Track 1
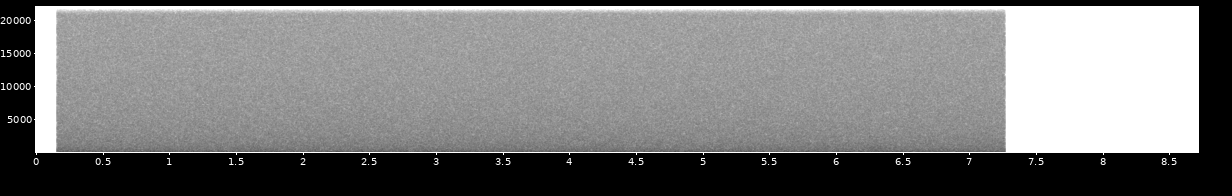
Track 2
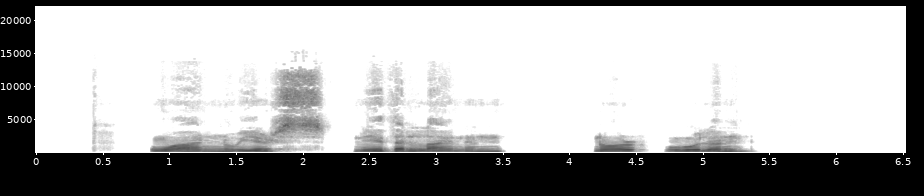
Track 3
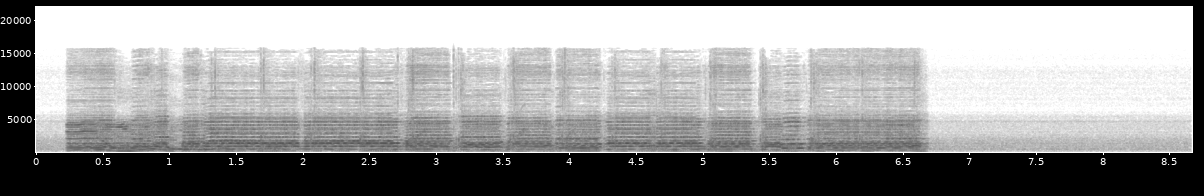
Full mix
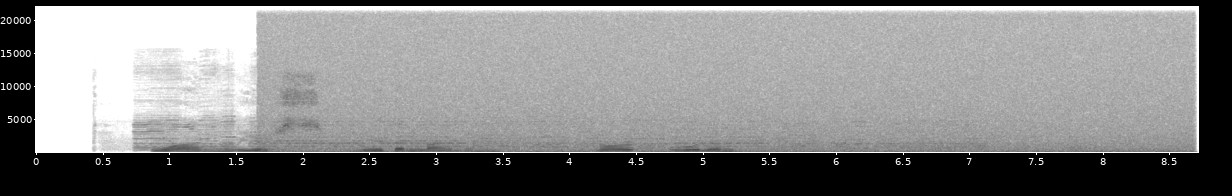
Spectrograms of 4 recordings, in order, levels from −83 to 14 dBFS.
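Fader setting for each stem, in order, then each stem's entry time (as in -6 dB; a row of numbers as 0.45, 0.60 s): -7.5, -1.0, -13.0 dB; 1.50, 0.00, 0.50 s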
